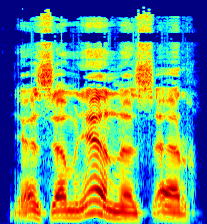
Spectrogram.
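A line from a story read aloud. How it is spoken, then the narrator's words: Menacing reply. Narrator (Russian): грозно ответил толстый джентльмен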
